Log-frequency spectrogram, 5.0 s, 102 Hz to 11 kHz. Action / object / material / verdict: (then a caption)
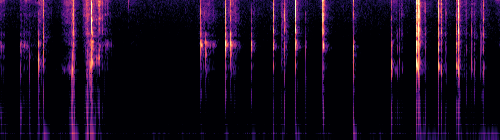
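tap / metal aerosol can / metal / none. A medium green cylindrical metal aerosol foam can with a white plastic cap, hollow and pressurised, is held in one hand close to the microphone and tapped and scratched along its body with long nails. Quick, dry clicks and scratchy strokes come in irregular bursts, bright with a faint metallic ping around 1 kHz and almost no ring.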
